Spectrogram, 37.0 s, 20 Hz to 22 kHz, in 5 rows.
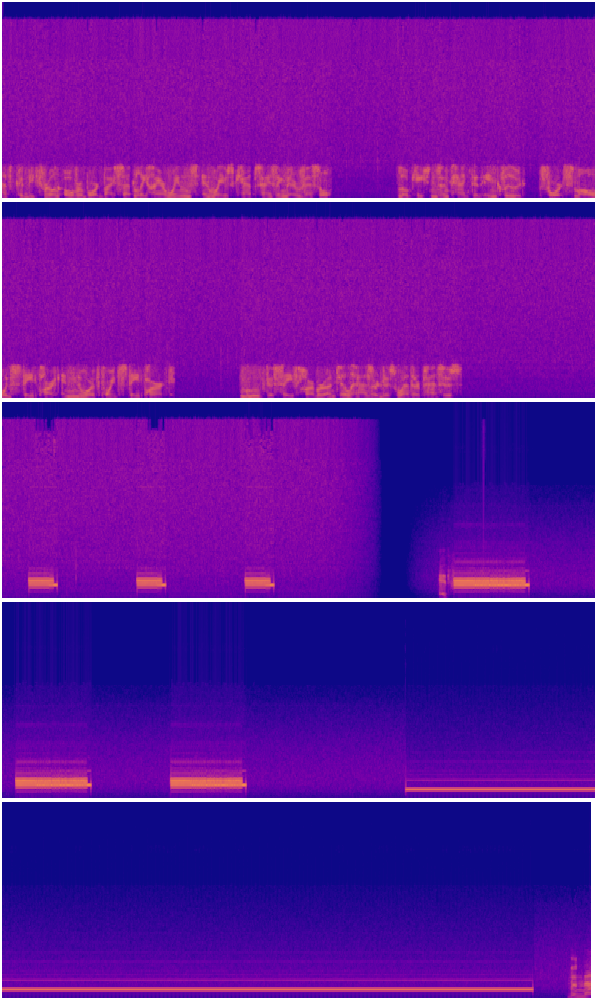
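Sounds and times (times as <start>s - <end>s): data tone bursts: 15.1s - 15.6s, 16.5s - 16.9s, 17.8s - 18.3s
steady warning alarm tone: 15.2s - 15.6s, 16.5s - 16.9s, 17.9s - 18.3s.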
